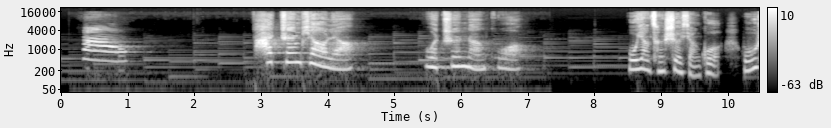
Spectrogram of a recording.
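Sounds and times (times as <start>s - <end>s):
white cat meowing softly: 0.3s - 1.3s
speech: 3.1s - 4.5s, 5.5s - 7.0s, 8.5s - 10.4s.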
